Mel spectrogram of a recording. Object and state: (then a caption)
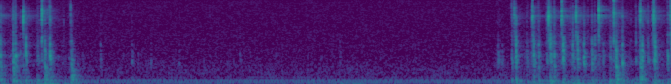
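Plastic mechanical keyboard. Fingertips type fast on a colorful backlit mechanical keyboard with black plastic keycaps, giving a quick burst of sharp, bright clacks. A quiet pause with a faint low hum follows before another rapid run of clicky keystrokes.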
